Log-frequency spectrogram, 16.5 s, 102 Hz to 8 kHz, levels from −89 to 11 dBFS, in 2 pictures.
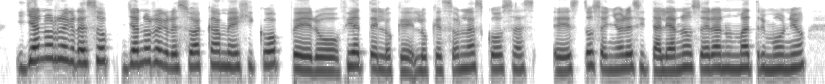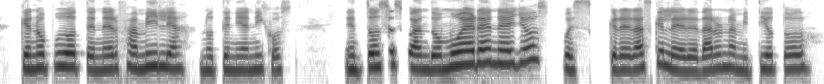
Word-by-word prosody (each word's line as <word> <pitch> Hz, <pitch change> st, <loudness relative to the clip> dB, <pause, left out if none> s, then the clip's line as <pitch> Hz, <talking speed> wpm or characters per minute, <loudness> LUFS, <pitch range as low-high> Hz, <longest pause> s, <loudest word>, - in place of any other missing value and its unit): Y 240 Hz, -, -10 dB
ya 340 Hz, +5 st, +5 dB
no 390 Hz, +1 st, 0 dB
regresó, 335 Hz, -2 st, +1 dB
ya 290 Hz, +5 st, +2 dB
no 325 Hz, +2 st, -1 dB
regresó 265 Hz, -5 st, -1 dB
acá 265 Hz, +2 st, -2 dB
a -, -, 0 dB
México. 265 Hz, +2 st, -2 dB
Pero, 210 Hz, -3 st, +1 dB
fíjate 260 Hz, 0 st, -1 dB
lo 210 Hz, -1 st, -5 dB
que 200 Hz, -1 st, -5 dB
lo 210 Hz, 0 st, -5 dB
que 220 Hz, +1 st, -5 dB
son 220 Hz, +2 st, -7 dB
las 250 Hz, +1 st, -3 dB
cosas. 230 Hz, -1 st, -6 dB
Estos 220 Hz, +6 st, -2 dB
señores 235 Hz, +3 st, -2 dB
italianos 220 Hz, +2 st, -1 dB
eran 235 Hz, +1 st, 0 dB
un 230 Hz, -1 st, -3 dB
matrimonio 235 Hz, +1 st, -1 dB, 0.4 s
que 235 Hz, -1 st, +4 dB
no 245 Hz, +1 st, +3 dB
pudo 255 Hz, +1 st, +5 dB
tener 225 Hz, 0 st, -2 dB
familia, 245 Hz, -1 st, +1 dB
no 215 Hz, 0 st, -5 dB
tenían 215 Hz, 0 st, -3 dB
hijos. 220 Hz, -1 st, -7 dB, 0.5 s
Entonces, 250 Hz, +5 st, +1 dB
cuando 225 Hz, -2 st, +3 dB
mueren 290 Hz, +5 st, +6 dB
ellos, 310 Hz, +5 st, +1 dB
pues, 225 Hz, -4 st, -3 dB
creerás 225 Hz, +2 st, +1 dB
que 290 Hz, -, -1 dB
le 230 Hz, -5 st, +1 dB
heredaron 210 Hz, +4 st, -1 dB
a -, -, -2 dB
mi 210 Hz, -2 st, -6 dB
tío 230 Hz, +3 st, -2 dB
todo. 230 Hz, +1 st, -3 dB
235 Hz, 165 wpm, -19 LUFS, 220-265 Hz, 0.5 s, mueren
